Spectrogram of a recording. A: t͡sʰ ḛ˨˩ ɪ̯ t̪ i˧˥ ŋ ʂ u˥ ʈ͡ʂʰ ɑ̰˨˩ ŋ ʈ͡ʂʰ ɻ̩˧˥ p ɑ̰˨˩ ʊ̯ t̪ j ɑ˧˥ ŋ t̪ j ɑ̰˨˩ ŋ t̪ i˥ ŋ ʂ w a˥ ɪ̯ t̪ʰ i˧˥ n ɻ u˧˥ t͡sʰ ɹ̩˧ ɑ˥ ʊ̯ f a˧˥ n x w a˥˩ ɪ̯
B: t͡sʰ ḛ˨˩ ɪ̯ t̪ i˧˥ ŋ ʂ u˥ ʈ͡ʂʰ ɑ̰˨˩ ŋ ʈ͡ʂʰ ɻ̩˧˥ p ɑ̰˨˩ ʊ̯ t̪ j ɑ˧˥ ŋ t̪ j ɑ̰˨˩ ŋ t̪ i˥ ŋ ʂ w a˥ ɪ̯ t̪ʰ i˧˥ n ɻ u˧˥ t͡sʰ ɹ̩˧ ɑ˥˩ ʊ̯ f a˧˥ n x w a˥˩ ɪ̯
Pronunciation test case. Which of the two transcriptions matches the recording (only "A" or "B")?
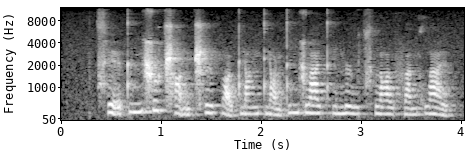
B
